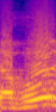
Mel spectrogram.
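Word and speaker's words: whole: I don't need, मुझे जरूरत नहीं है, टू सी देखने का, द होल journey, W silent है, पूरी यात्रा देखने की मुझे जरूरत नहीं है।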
